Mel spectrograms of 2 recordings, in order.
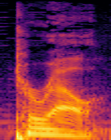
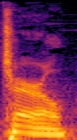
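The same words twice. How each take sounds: First: The name is said as two syllables. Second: The name is said as one syllable. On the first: The speaker calls it wrong. "instead of two" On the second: The speaker calls it right. "pronounce my name with one syllable"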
